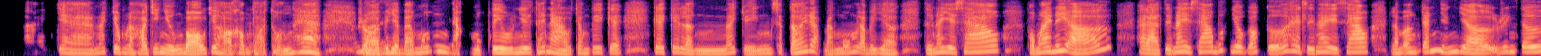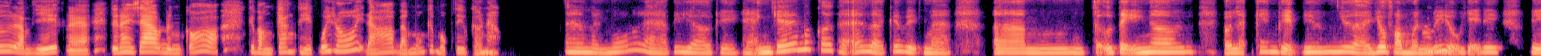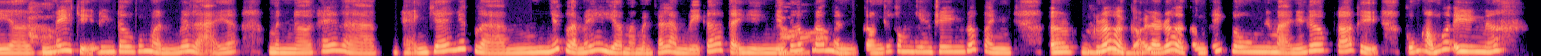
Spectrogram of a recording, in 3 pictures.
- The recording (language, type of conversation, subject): Vietnamese, advice, Làm sao để giữ ranh giới và bảo vệ quyền riêng tư với người thân trong gia đình mở rộng?
- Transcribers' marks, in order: other background noise; tapping; chuckle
